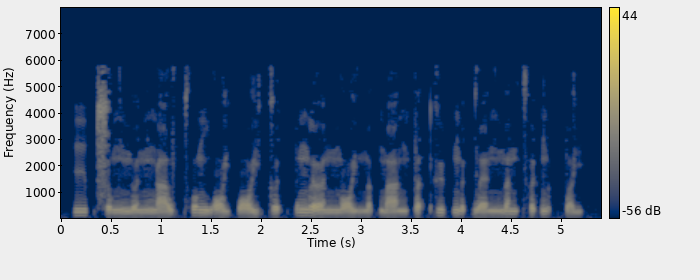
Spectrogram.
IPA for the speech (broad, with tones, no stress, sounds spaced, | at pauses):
iː˥ p̚ s ʊ˨˧ ŋ n̪ ɵ˨˧ n ŋ aː˨˩ w t̪ʰ ʊ˥ ŋ w ɔː˨˩ j p ɔː˨˧ j k ɵ˧ t̚ p ʊ˥ ŋ l œː˨ n n̪ ɔː˨ j n̪ ɐ˨ k̚ m aː˨ ŋ p ɐ˧ t̚ k yː˥ p̚ ŋ ɵ˨ t̚ w ɛː˨ ŋ n̪ ɐ˥ n t̪ʰ ɵ˥ t̚ ŋ ɐ˨ k̚ p ɐ˨˩ j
